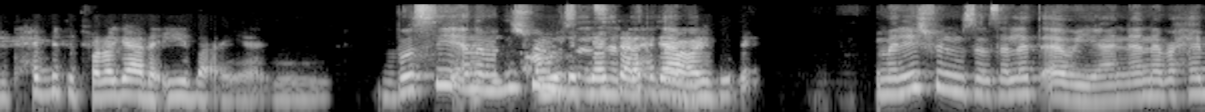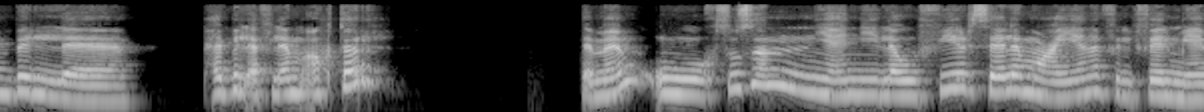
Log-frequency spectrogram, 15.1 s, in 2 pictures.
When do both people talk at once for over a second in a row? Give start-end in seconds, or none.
2.9-4.4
